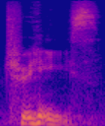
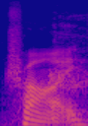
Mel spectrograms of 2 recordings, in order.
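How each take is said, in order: First: The word rhymes with 'see'. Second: The word rhymes with 'sky'. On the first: The speaker calls it wrong. "It's pronounced trees" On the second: The speaker calls it right. "it should probably also be pronounced try"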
